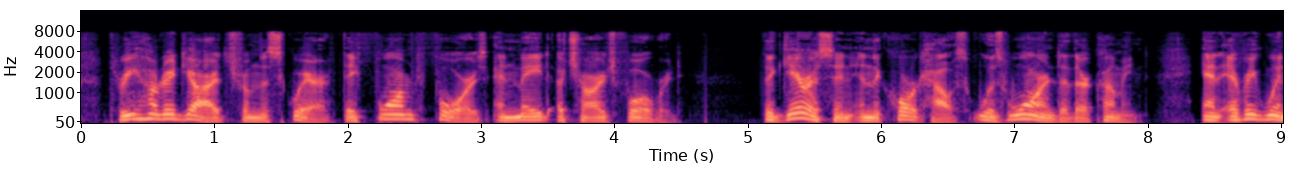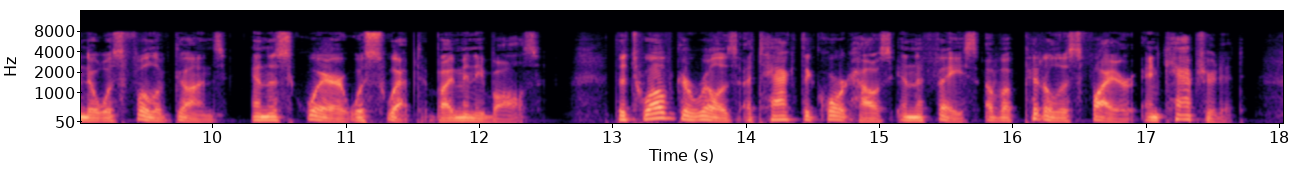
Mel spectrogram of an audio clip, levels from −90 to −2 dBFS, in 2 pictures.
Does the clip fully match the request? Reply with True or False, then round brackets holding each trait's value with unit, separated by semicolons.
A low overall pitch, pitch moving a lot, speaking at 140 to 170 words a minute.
False (110 Hz; 5.8 semitones; 195 wpm)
